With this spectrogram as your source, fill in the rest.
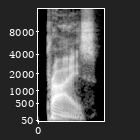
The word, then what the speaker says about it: prize: Prize se extiende y es una Z en vez de una S. So, prize rhymes with rise.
